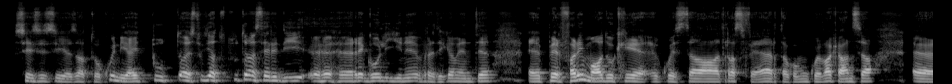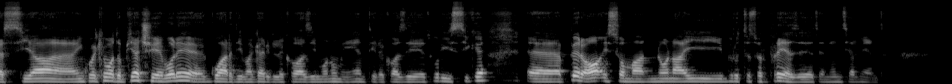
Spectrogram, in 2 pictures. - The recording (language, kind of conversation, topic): Italian, podcast, Come fai a mantenerti al sicuro quando viaggi da solo?
- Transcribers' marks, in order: static; tapping; "turistiche" said as "turissiche"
